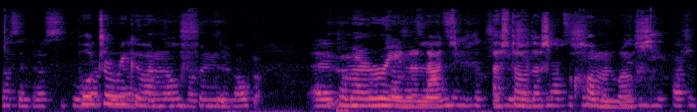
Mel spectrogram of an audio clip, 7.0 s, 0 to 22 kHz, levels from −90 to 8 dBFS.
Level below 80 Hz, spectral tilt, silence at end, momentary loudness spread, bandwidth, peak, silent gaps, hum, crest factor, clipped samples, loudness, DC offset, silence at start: -62 dBFS; -3.5 dB/octave; 0 s; 12 LU; 16.5 kHz; -18 dBFS; none; none; 18 dB; under 0.1%; -35 LUFS; under 0.1%; 0 s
